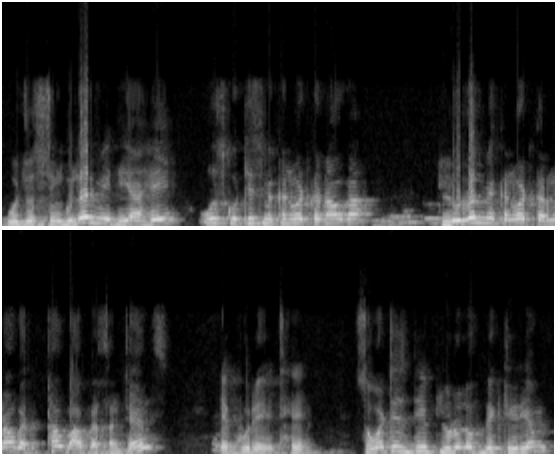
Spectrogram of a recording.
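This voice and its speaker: A man's voice: sits high, lively intonation, measured pace. Male teacher quizzing his class. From Pakistan. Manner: explains step by step, asking the class questions. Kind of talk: classroom lecture. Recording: dull lo-fi classroom recording.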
